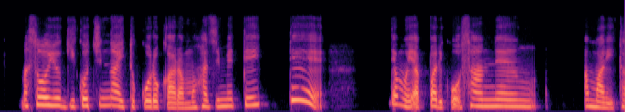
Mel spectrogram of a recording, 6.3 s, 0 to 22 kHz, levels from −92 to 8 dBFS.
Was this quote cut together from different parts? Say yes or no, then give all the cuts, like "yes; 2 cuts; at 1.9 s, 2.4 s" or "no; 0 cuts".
no; 0 cuts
